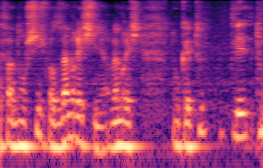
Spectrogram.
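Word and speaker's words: Wambrechies: Donc on prononce Van Brechies.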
